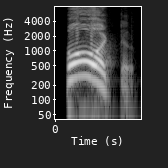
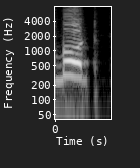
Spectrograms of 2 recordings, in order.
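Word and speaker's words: boat: काटो ना ए को अब पढ़ो बी ओ टी बोट आई बात समझ में सी ओ ए टी कोट सी ओ टी कोट आर ओ डी आर ओ ए D road T ओ ए टी कोट एस ओ ए P stop ए को काटने के बाद समझ में आ रहा है कि ए का उच्चारण यहां पे नहीं हो रहा है।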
